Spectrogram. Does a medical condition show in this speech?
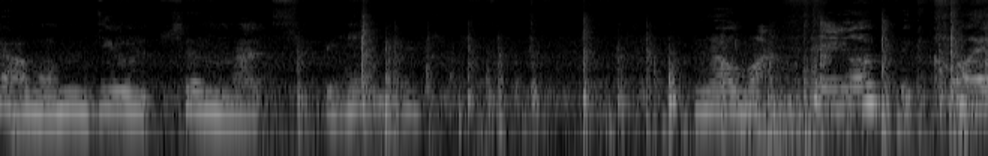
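Yes: cerebral palsy.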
